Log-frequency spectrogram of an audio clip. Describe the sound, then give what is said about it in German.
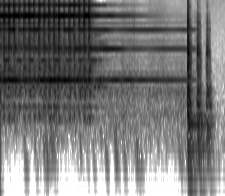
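A telephone bell rings loudly with a dense metallic trill, stops and decays, then three short quick rings burst out near the end. No one talks. “Telefon, ne? Klingt.”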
